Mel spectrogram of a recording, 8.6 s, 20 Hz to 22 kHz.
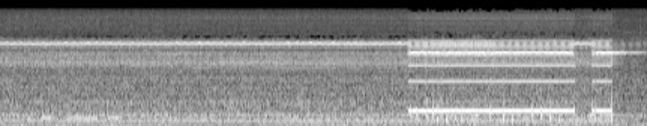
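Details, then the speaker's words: Atari XC12 tape drive on Atari 65XE, after repair, loading a saved program: steady high whistle, then an evenly pulsing data warble; normal tape data loading, less noise than before. "if we do a/c load and get the beep but then we get the noise actually sounds better now it's not making this much noise when I"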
